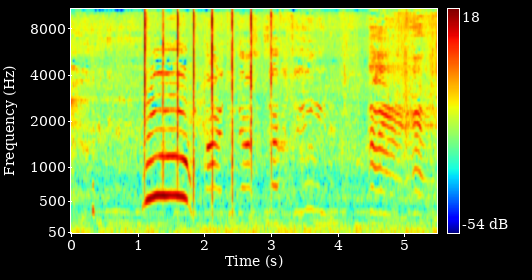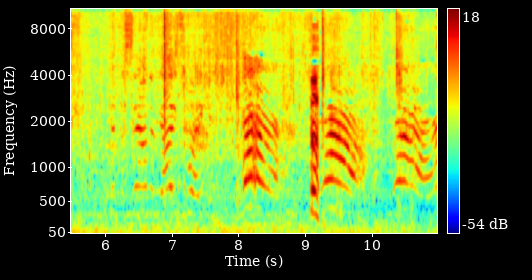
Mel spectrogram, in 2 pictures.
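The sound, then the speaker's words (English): Steady rushing water churns underneath as a person wades very quickly into the partially iced-over New River in Giles County, Virginia, on January 1, 2018, letting out a string of sharp, pitched gasps and strained yelps, some quick and clipped, others drawn out, over the constant low roar. “If you guessed wading into an icy river, you're right.”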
